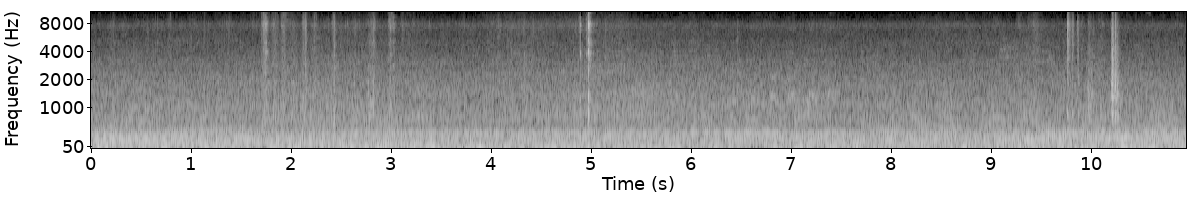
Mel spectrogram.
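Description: A steady low mechanical hum with a few short, light clicks and knocks scattered through it.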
